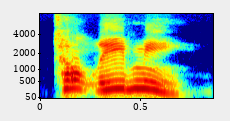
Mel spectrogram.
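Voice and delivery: put-on high, pleading child's cry; a terrified girl begging not to be left; frightened plea.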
